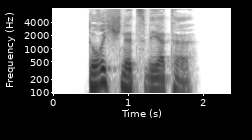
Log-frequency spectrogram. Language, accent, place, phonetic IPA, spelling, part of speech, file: German, Germany, Berlin, [ˈdʊʁçʃnɪt͡sˌveːɐ̯tə], Durchschnittswerte, noun, De-Durchschnittswerte.ogg
- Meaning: nominative/accusative/genitive plural of Durchschnittswert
